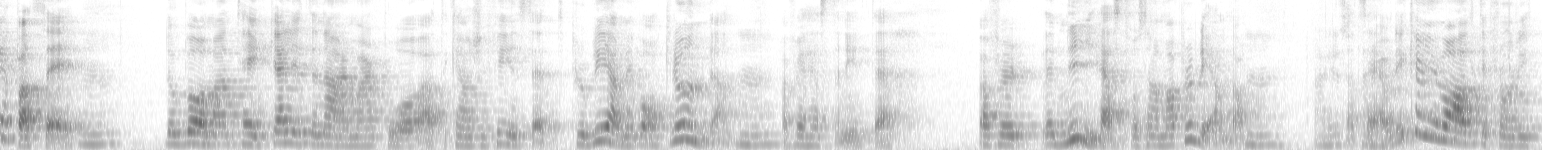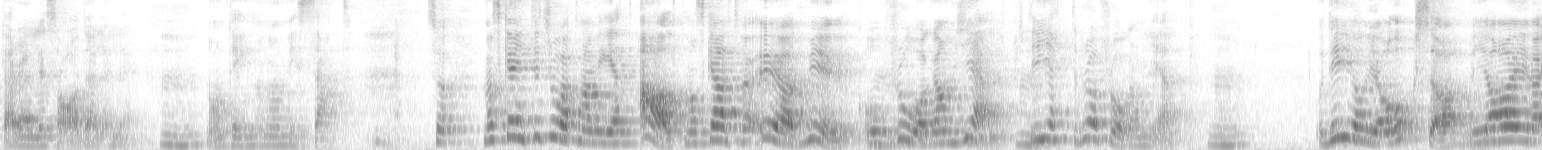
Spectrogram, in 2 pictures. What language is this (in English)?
Swedish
